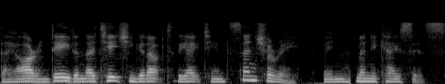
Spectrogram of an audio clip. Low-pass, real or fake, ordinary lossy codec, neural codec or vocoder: 7.2 kHz; real; AAC, 48 kbps; none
